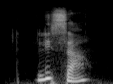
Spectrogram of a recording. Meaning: 1. fox (Vulpes vulpes) 2. vixen, female fox 3. fox fur 4. a foxy fellow/girl
- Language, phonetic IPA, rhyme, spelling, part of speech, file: Russian, [lʲɪˈsa], -a, лиса, noun, Ru-лиса.ogg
